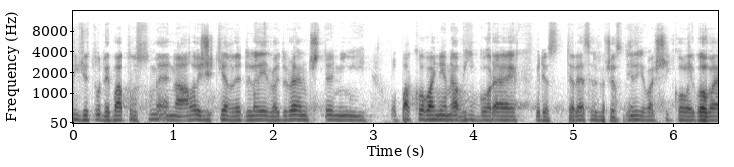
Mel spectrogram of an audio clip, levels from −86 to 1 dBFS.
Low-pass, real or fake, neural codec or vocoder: 10.8 kHz; fake; codec, 24 kHz, 1.5 kbps, HILCodec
